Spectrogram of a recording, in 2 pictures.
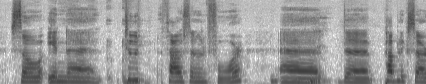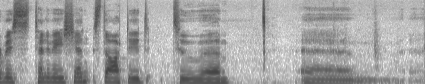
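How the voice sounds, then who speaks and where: In a Swedish accent, the voice has a dark, mellow tone and ordinary pitch variation. It goes at a very slow pace with long, frequent pauses. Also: woman, fairly low pitch for a woman. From Sweden. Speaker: visually impaired advocate. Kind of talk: panel discussion. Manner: halting.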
